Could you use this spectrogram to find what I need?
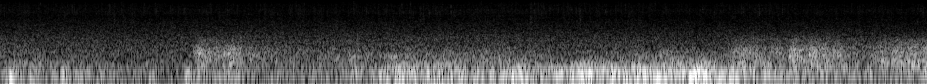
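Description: Heavy rain pours steadily onto a metal roof.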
